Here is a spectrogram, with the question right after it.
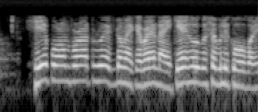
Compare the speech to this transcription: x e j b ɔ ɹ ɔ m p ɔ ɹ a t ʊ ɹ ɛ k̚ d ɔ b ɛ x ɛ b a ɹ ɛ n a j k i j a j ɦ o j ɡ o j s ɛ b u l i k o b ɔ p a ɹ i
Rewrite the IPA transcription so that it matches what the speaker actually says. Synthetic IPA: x e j p ɔ ɹ ɔ m p ɔ ɹ a t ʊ ɹ ɛ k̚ d ɔ m ɛ k ɛ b a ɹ ɛ n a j k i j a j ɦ o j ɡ o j s ɛ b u l i k o b ɔ p a ɹ i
